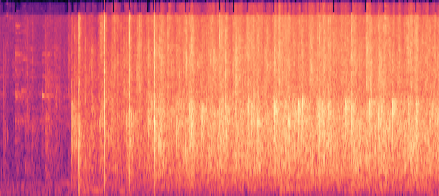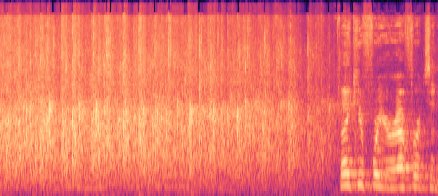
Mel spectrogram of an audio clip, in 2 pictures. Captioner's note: applause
